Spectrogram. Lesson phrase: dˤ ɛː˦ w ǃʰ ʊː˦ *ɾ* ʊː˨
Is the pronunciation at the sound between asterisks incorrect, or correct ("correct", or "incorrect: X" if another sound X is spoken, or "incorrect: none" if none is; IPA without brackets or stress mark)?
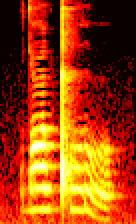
correct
